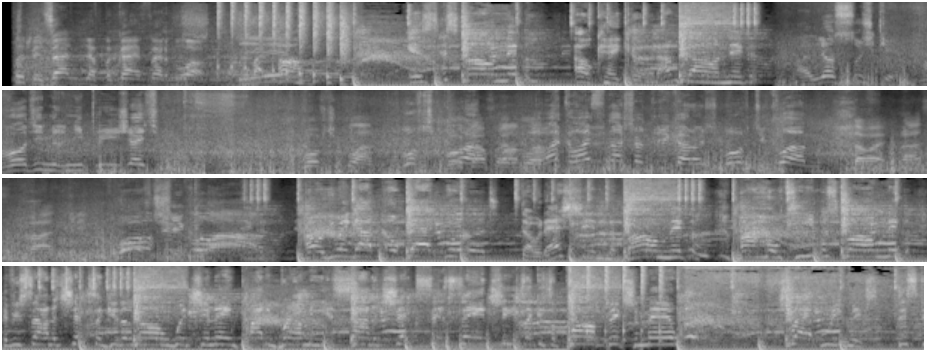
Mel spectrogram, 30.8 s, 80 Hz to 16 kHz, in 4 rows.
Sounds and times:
Speech: 0:00.1 - 0:02.8, 0:06.6 - 0:09.1, 0:10.2 - 0:17.6
Traffic noise, roadway noise: 0:00.1 - 0:30.8
Music: 0:01.6 - 0:06.4, 0:17.5 - 0:30.8.

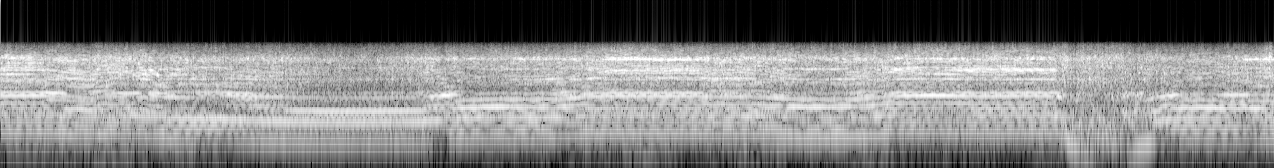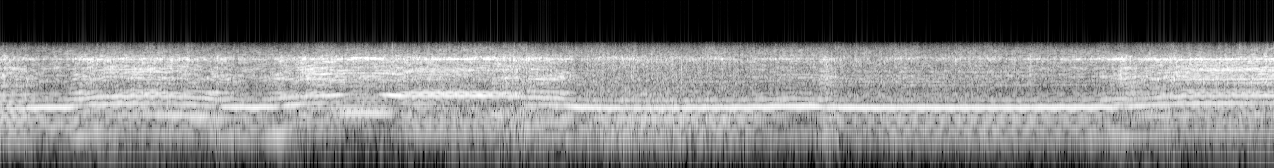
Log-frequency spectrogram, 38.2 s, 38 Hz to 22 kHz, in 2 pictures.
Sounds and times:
Motorboat, speedboat: 0:00.0 - 0:38.2.

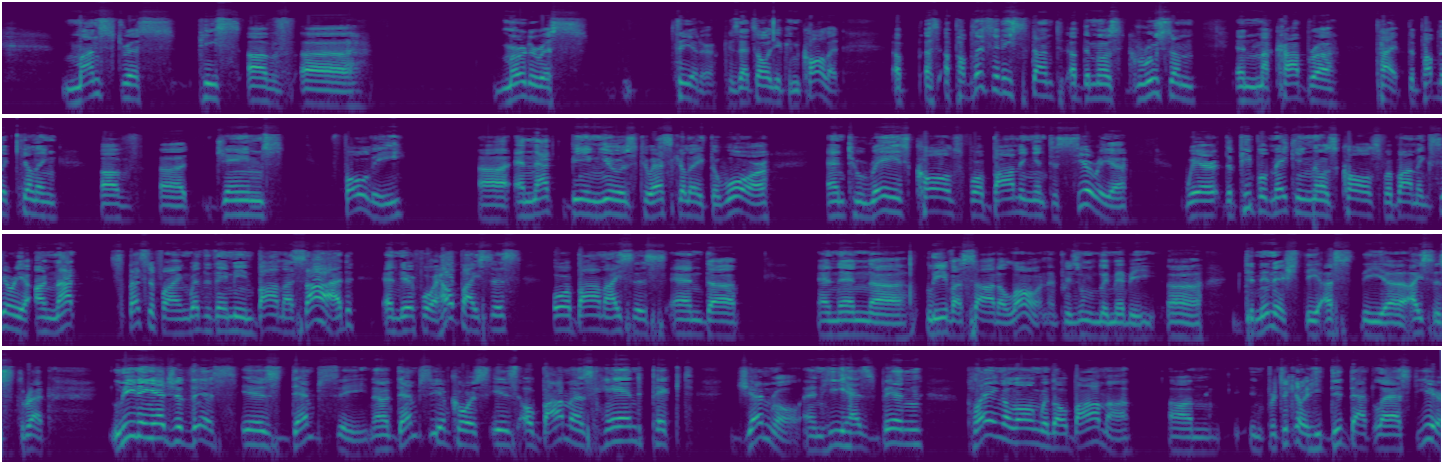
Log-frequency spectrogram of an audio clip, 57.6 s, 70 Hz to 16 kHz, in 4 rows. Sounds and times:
Speech: 0:00.6 - 0:03.7, 0:04.9 - 0:17.2, 0:17.8 - 0:18.4, 0:19.2 - 0:36.2, 0:37.0 - 0:57.5.

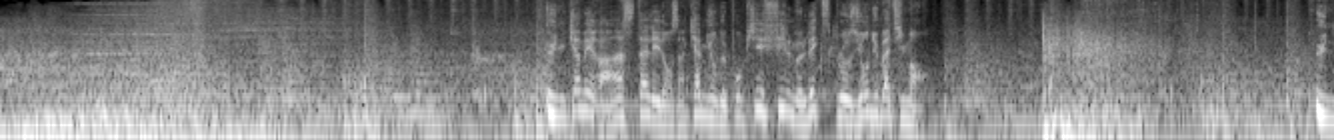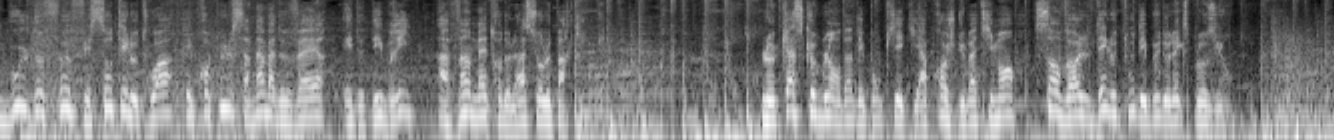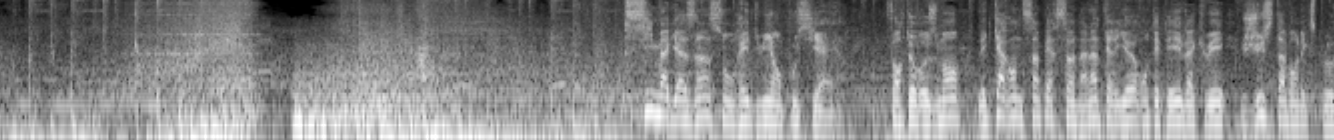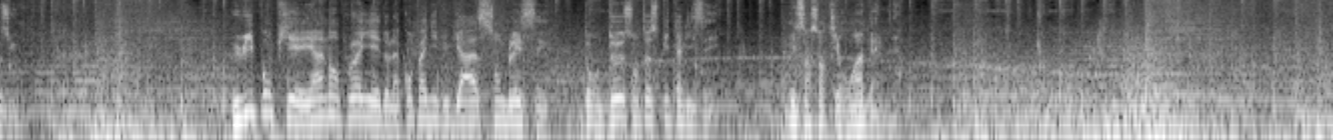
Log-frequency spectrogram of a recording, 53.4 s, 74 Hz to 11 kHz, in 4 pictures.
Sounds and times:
Music: 0:00.0 - 0:53.3
Speech: 0:05.4 - 0:09.3, 0:13.2 - 0:19.5, 0:21.0 - 0:25.7, 0:32.9 - 0:40.2, 0:42.3 - 0:47.2, 0:47.9 - 0:49.0.

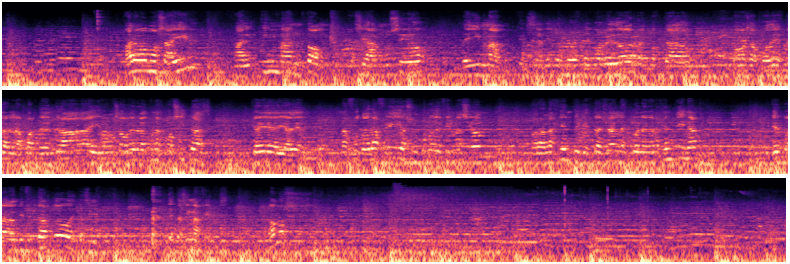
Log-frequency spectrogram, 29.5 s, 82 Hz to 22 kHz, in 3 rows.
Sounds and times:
Music: 0:00.0 - 0:29.4
Speech: 0:01.5 - 0:12.4, 0:13.0 - 0:18.6, 0:19.4 - 0:20.9, 0:21.5 - 0:23.4.

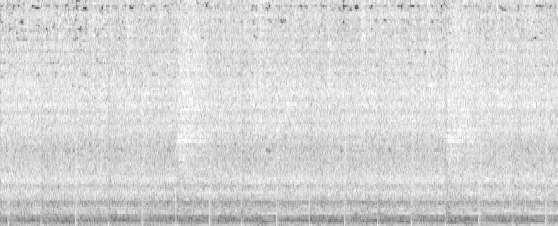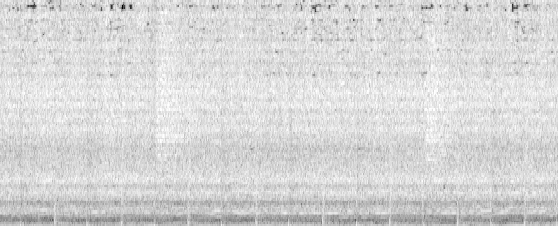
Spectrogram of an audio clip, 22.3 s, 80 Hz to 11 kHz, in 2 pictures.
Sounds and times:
Music: 0:00.0 - 0:22.3.

